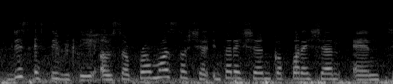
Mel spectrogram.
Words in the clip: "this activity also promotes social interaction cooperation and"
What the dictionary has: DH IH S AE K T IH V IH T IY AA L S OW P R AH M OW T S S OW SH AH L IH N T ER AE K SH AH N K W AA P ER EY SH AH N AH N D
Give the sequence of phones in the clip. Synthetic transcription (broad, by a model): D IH S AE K T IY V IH T IY AA L S OW P R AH M OW T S S OW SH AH L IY N T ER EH K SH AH N K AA P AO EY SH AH N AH N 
